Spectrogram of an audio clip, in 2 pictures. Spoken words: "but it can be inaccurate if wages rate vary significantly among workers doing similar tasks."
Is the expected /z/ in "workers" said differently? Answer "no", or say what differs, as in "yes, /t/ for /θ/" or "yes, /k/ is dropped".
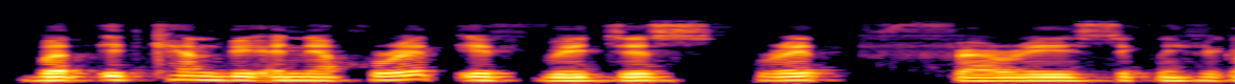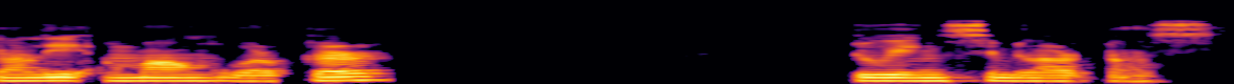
yes, /z/ is dropped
